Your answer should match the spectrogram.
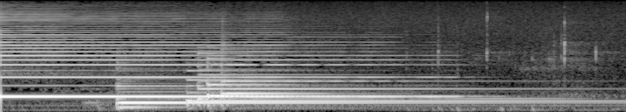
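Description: A harmonica holds a long final note that fades away, while clean electric guitar chords come in about a second in and again a second later and ring out slowly, the music dying away to a close.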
